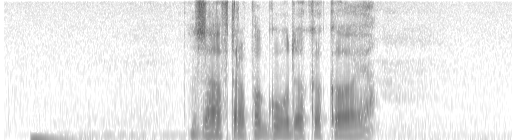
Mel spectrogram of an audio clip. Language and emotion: Russian, sad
